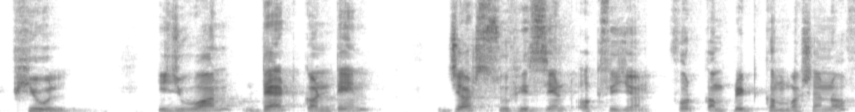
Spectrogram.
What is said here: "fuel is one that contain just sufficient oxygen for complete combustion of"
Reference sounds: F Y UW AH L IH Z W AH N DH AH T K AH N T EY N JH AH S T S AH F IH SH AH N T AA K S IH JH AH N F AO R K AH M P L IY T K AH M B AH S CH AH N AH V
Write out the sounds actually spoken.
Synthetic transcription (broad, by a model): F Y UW L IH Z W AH N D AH T K AH N T EY N JH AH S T S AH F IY S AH N T AA K S IH JH AH N F AO R K AH M P L IY T K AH M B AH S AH N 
